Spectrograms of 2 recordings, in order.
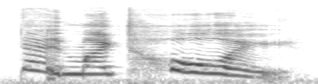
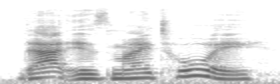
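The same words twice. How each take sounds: First: It is read in a childish toddler voice. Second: It is read in a plain adult voice.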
